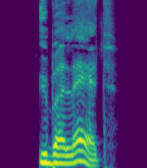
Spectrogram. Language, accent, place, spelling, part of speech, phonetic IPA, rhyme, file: German, Germany, Berlin, überlädt, verb, [yːbɐˈlɛːt], -ɛːt, De-überlädt.ogg
- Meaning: third-person singular present of überladen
